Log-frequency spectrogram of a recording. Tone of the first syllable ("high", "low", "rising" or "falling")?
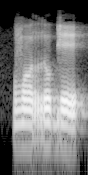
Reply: low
